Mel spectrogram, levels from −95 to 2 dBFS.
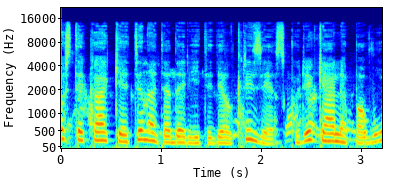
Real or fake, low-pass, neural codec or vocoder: fake; 14.4 kHz; vocoder, 44.1 kHz, 128 mel bands, Pupu-Vocoder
